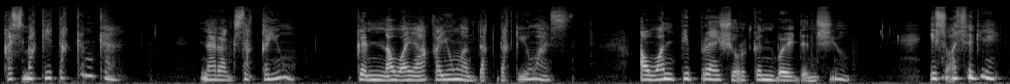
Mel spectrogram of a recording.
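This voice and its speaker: A woman's voice: fairly high pitch, takes it slowly, pauses often, dry recording. A woman playing a headstrong, resentful young student in an Ilocano radio drama, speaking with defiance. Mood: weary, resolved. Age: young adult.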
